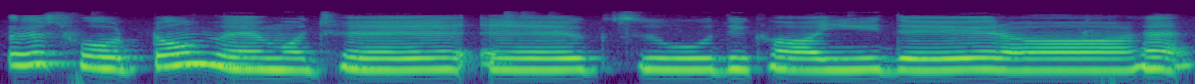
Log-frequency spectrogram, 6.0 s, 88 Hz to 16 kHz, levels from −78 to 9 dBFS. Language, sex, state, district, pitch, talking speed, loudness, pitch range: Hindi, female, Madhya Pradesh, Umaria, 220 Hz, 100 wpm, -11 LUFS, 215-235 Hz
